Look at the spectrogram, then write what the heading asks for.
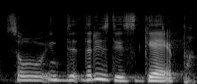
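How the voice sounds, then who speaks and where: Brazilian woman, unhurried and softly mellow. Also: mid-range voice. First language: Portuguese. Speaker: audience member, art teacher. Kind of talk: unscripted audience comment at a discussion event.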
